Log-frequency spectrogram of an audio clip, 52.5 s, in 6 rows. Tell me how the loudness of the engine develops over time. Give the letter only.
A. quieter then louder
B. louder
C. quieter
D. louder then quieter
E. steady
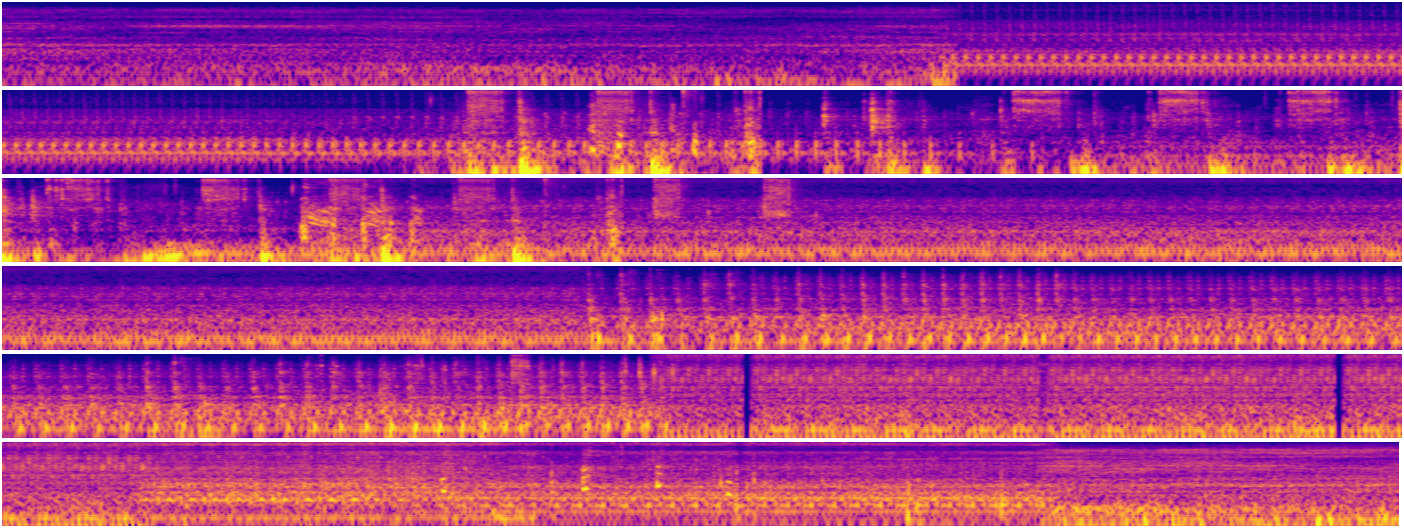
B.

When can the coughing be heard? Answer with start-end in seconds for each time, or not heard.
12.4-13.2, 19.1-20.2, 46.5-48.4.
